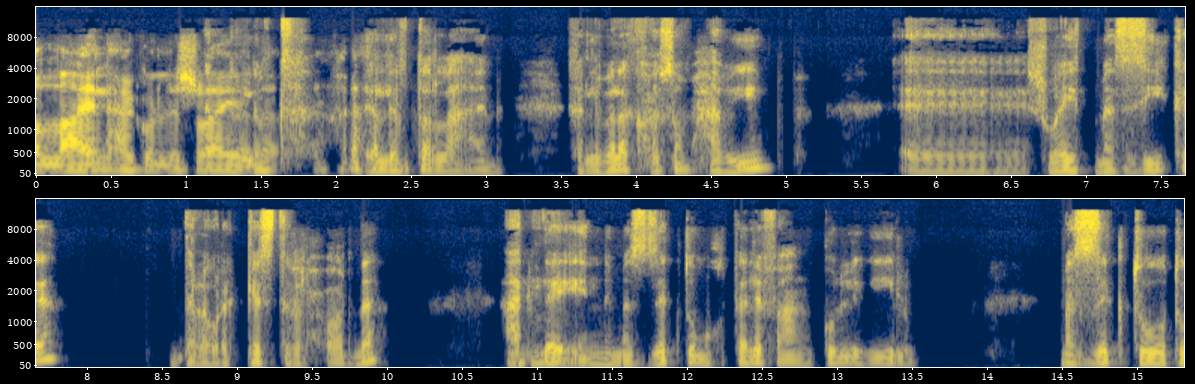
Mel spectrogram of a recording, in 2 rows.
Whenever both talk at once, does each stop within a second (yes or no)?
yes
